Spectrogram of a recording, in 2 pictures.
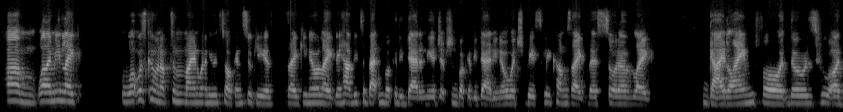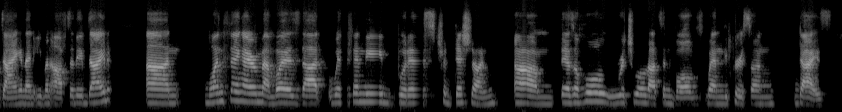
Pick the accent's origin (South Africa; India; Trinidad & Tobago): Trinidad & Tobago; I'm from the Twin Island Republic of Trinidad and Tobago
